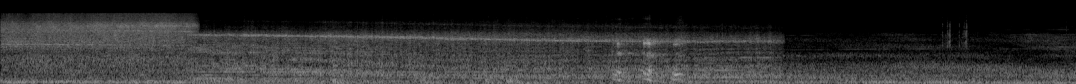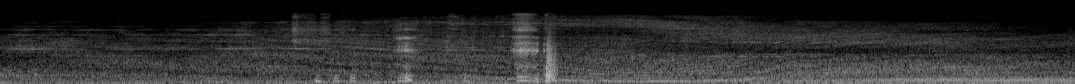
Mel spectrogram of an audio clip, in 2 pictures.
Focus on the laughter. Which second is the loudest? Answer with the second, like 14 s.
16 s.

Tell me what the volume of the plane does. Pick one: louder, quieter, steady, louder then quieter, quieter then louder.
quieter then louder.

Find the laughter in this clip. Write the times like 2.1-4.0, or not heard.
6.1-6.8, 13.7-16.4.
